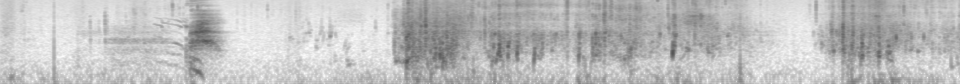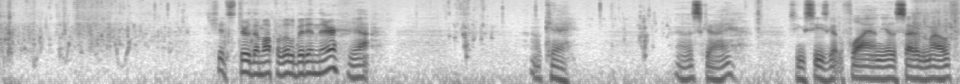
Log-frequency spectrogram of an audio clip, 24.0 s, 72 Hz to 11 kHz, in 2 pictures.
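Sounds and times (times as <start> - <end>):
fish thrashing and splashing: 4.9 - 9.4, 10.2 - 14.2.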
